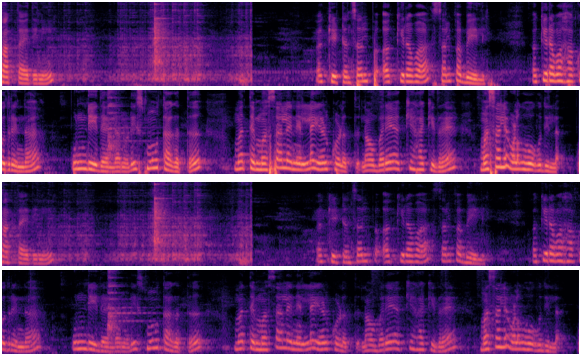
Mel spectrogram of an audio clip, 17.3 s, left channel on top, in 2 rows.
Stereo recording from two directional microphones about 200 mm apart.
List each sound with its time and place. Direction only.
0.0 s a woman's voice: 20° left (ahead or behind)
4.7 s a woman's voice: 35° left (ahead or behind)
